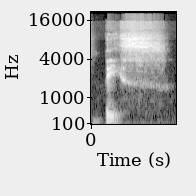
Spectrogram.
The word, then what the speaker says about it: bass: that is an s that's not a z it's bass it says the b is voiced all vowels are voiced um so we get voiced voice and then the e at the end is silent of course but the s is voiceless so a s bass it becomes voiceless so vibration until the s okay that's how it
